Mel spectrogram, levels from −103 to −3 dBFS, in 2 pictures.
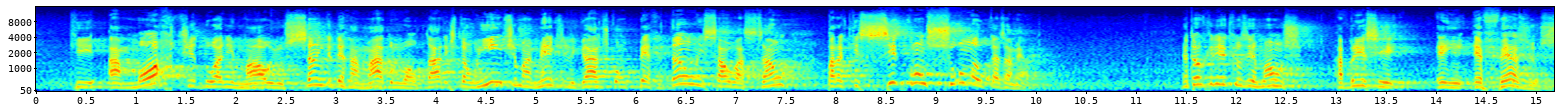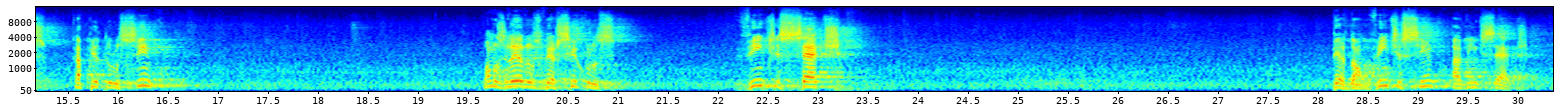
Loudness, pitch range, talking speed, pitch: -30 LUFS, 195-255 Hz, 85 wpm, 220 Hz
